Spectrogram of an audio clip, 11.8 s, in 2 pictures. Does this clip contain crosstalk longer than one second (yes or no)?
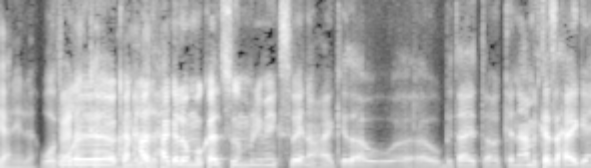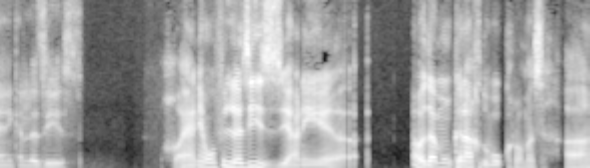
yes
